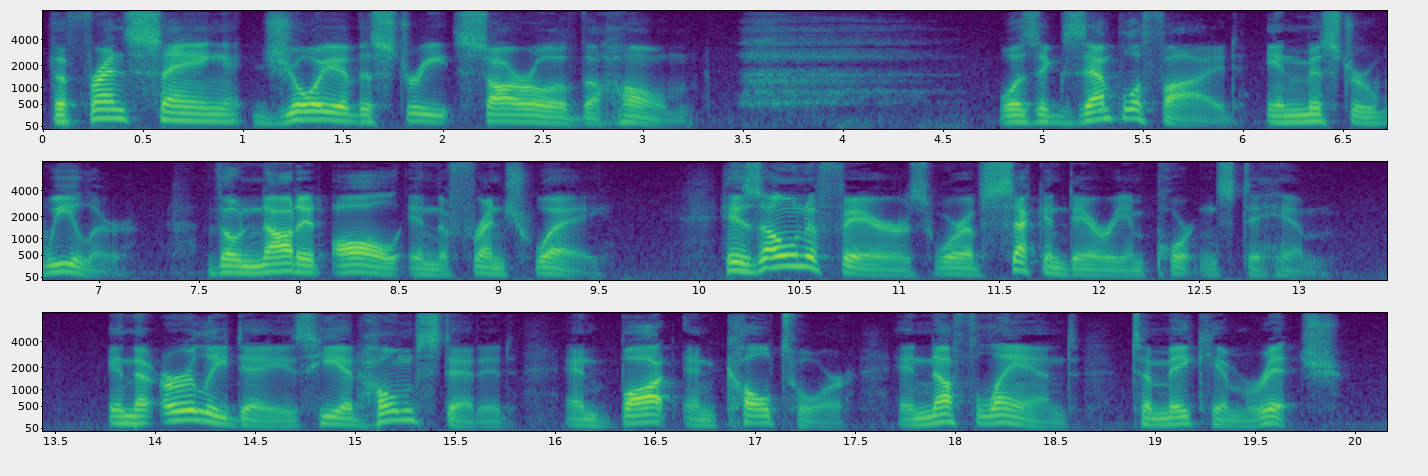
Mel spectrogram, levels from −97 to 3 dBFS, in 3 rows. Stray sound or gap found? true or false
true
